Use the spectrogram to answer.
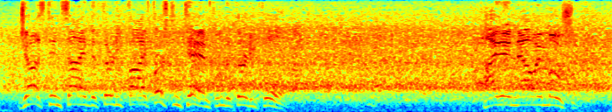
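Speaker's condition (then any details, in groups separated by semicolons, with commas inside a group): No condition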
